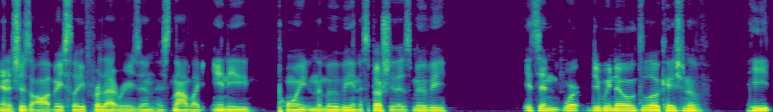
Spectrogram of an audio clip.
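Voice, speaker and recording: Speaking with an American accent, a man talks at a fairly quick pace in a fairly low pitch. His tone is dark and mellow, and the sound is dry and close with no echo. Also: very clean recording, silent background. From US South, small town. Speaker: podcast host, movie reviewer. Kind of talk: casual chat. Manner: animated.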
